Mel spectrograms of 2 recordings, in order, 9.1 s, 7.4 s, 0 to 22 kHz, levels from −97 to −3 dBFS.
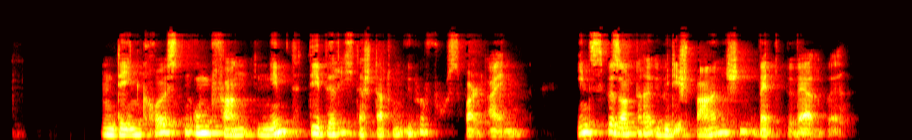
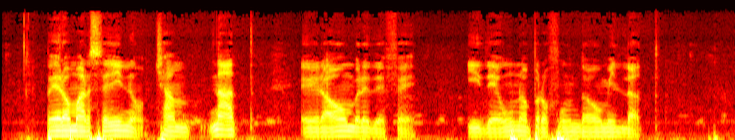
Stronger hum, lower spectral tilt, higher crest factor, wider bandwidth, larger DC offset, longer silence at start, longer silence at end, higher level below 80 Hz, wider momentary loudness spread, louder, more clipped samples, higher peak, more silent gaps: neither; about the same, -5.5 dB/octave vs -5.5 dB/octave; about the same, 18 dB vs 18 dB; second, 9.6 kHz vs 16.5 kHz; neither; first, 1.05 s vs 0.25 s; first, 0.7 s vs 0.15 s; second, -54 dBFS vs -26 dBFS; about the same, 13 LU vs 12 LU; about the same, -19 LUFS vs -18 LUFS; neither; about the same, -2 dBFS vs 0 dBFS; first, 5.58-5.78 s vs none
